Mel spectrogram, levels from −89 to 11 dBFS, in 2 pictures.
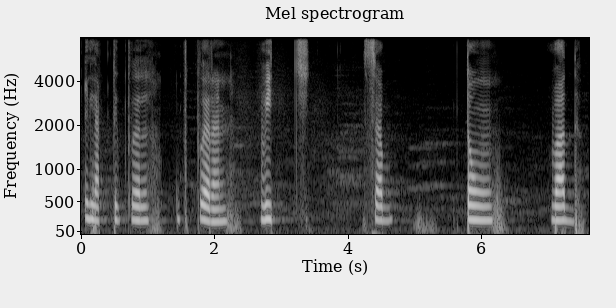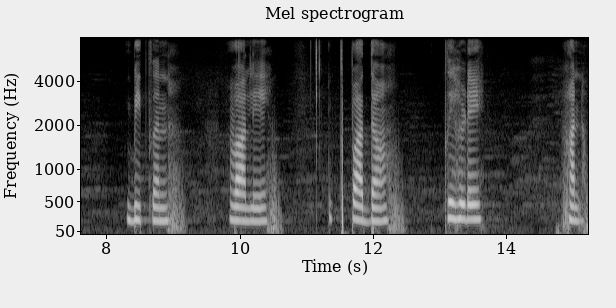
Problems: constant background noise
